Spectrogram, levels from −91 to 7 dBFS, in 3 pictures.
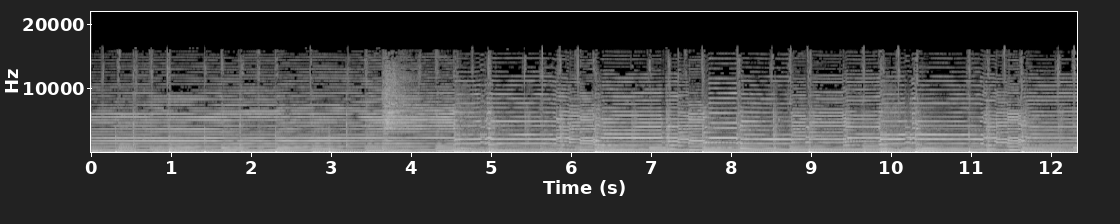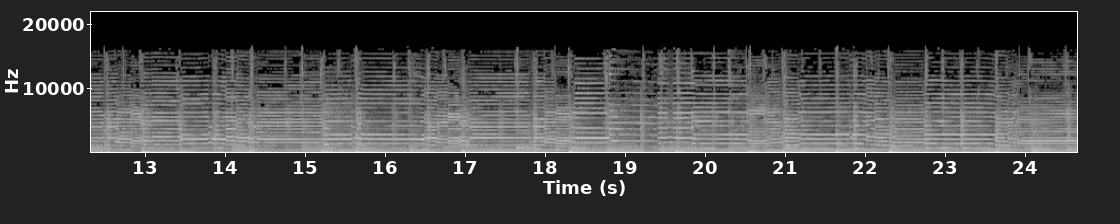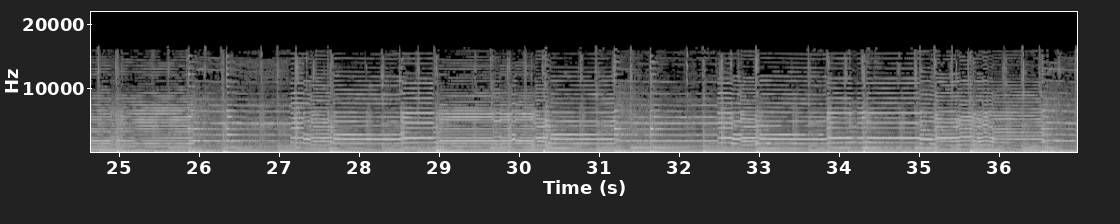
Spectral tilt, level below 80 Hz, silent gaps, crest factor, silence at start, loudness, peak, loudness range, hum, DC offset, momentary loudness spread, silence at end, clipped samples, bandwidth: -3 dB/octave; -30 dBFS; none; 18 dB; 0 s; -17 LUFS; -2 dBFS; 2 LU; none; under 0.1%; 4 LU; 0 s; under 0.1%; 17 kHz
